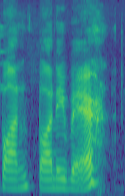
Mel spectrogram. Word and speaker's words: Bon Iver: Oh, by the way, did you know it's pronounced Bon Iver? – Bon Iver? No, I did not know that. – It's apparently supposed to be French.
